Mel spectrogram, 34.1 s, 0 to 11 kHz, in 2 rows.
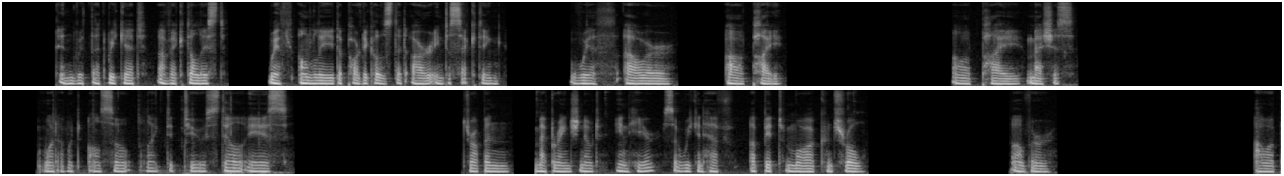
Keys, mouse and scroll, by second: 1.1-4.1 drag, 15.1-17.0 middle drag, 17.0 scroll down 3, 17.5-19.8 middle drag, 19.8-20.8 scroll up 3, 20.8 shift+a, 26.8-28.7 scroll up 2, 28.7-31.7 drag, 32.2-34.1 drag.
